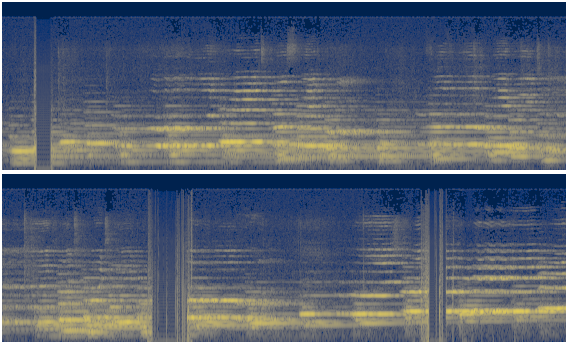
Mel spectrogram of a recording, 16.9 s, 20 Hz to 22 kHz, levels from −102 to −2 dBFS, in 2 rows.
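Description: Intermittent contact breaks the sound three times. The first runs from 0.47 to 0.76 s, with the line open for about 0.22 s. The second runs from 10.63 to 11.30 s and is the longest, open for about 0.53 s. The third runs from 14.74 to 15.23 s, open for about 0.27 s. Each time, a loose plug or cable loses its connection. The audio drops out, and crackle marks the edges as the contact breaks and returns.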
